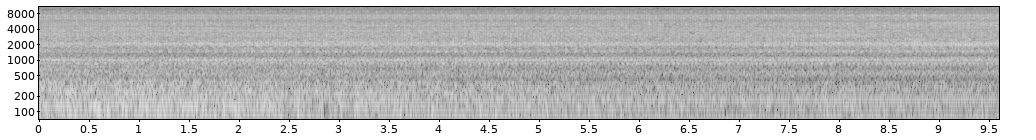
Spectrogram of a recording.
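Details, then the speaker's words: Mitsubishi Pajero Sport diesel during scan-tool small quantity (SQL) injector learning, with fuel pressure rising and falling, bonnet open: idle clatter with speed and tone wandering slightly; normal during learning. "So as you did see engine sounds variation and stuff."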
